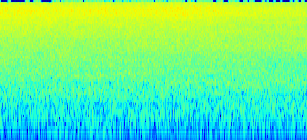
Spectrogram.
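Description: Steady rush of a woodland waterfall pouring down a rocky cascade into a fast-flowing creek, an even, unbroken wash of water noise.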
